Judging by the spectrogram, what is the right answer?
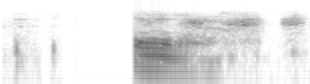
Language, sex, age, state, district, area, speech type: Santali, male, 45-60, Jharkhand, East Singhbhum, rural, conversation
